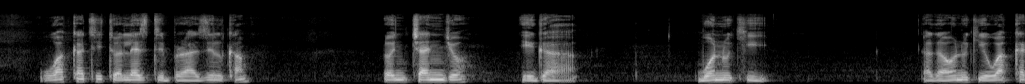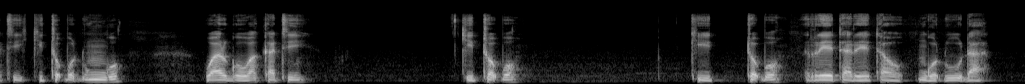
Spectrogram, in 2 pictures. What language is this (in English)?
Pular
